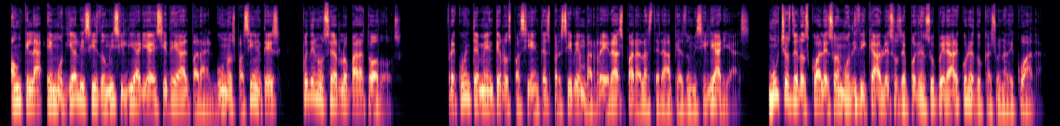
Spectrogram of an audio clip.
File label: spanish colombian narration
